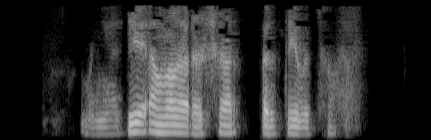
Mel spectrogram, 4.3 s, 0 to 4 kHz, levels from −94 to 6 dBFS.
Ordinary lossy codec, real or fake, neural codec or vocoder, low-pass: MP3, 16 kbps; fake; codec, 16 kHz, 1 kbps, FreqCodec, larger model; 3.6 kHz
